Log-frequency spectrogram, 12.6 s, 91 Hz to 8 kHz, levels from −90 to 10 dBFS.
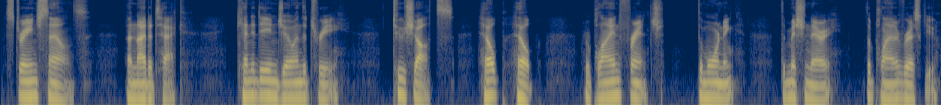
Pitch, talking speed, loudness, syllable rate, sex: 120 Hz, 85 wpm, -21 LUFS, 4.3 syllables/s, male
